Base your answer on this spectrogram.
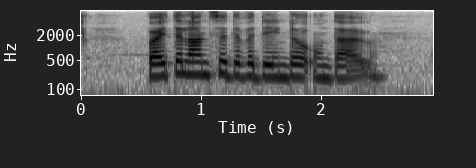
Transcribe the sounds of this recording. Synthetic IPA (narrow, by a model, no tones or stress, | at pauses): b̥œɥtəlɐntsədəvədɛndəʔɔntɦœ̰w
